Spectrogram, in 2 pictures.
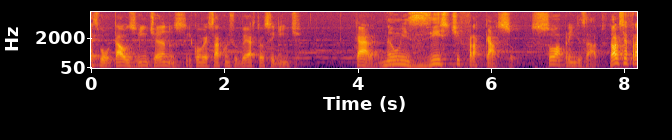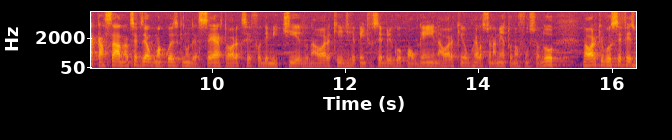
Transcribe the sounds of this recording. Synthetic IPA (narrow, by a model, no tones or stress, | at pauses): ɛsɪvowt̪aʊzvĩnt͡ʃɪɐ̃nʊsɪ̰kõveɾsaɾkõʒubɛɾt̪ʊɛʊsiɡĩnt͡ʃɪ̥ | kaɾɐ̰nɐ̃w̃ezist͡ʃɪfɾaka̰sʊ̰ | sɔapɾẽnd͡ʒiza̰d̪ʊnɐɔɾɐkɪseɛfɾakasad̪ʊnaɔɾɐkɪsefizɛawɡũmɐkojzɐkɪnɐ̃w̃d̪ɛsɛɾt̪ʊnaɔɾɐkɪ̥sefoɾd̪emit͡ʃid̪ʊnɐɔɾɐkɪd͡ʒɪhepẽnt͡ʃɪvosebɾiɡokõawɡẽj̃nɐɔɾɐkɪʊũɦelasionamẽnt̪ʊnɐ̃w̃fũsiono | nɐɔɾɐkɪvosefejz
